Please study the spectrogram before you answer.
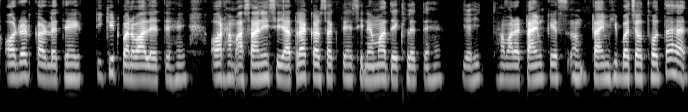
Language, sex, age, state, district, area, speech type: Hindi, male, 18-30, Bihar, Darbhanga, rural, spontaneous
